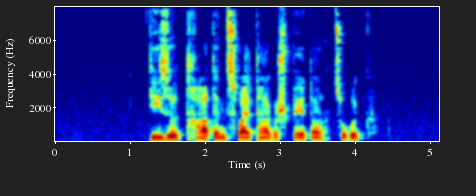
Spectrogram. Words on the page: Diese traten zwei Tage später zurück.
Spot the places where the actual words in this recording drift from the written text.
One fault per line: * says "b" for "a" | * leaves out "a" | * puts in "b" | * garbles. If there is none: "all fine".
all fine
